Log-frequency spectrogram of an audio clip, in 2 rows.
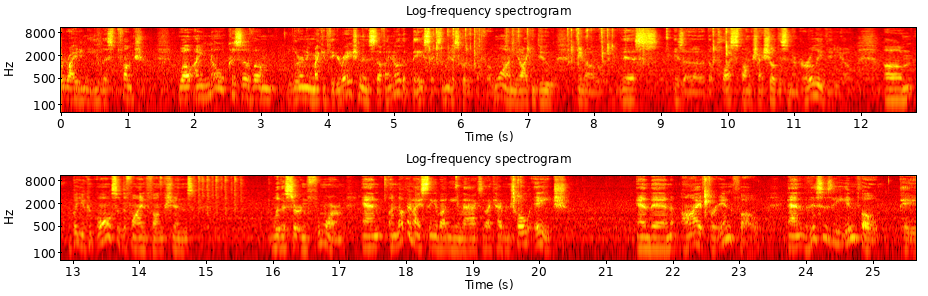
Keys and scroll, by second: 5.5-8.8 typing, 6.8 Return, 9.9 ctrl+x, 10.1-10.8 typing, 13.7-15.4 typing, 17.8 BackSpace, 19.7 ctrl+h, 22.6 i.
